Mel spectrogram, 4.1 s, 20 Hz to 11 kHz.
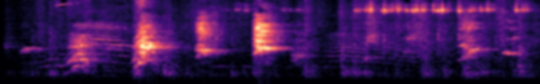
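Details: Male black-and-tan Miniature Pinscher born 9 June 2016, in a pet shop, giving short harmonic yips and whiny barks about once a second, with a steady high electronic whine behind.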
